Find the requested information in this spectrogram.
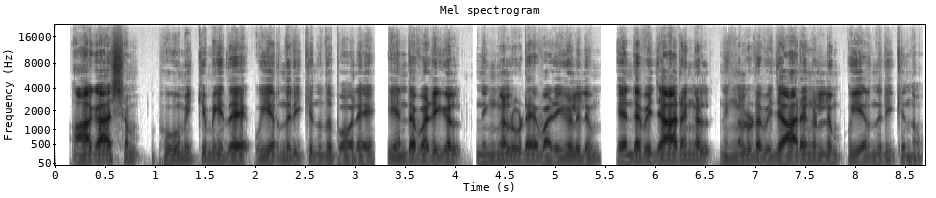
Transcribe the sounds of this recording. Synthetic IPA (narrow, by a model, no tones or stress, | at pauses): aːɡaːɕɐmbʱuːmikʲːumiːðe̞ujɐrnːiɾikʲːunːɐðɨp̬o̞ːle̞ende̞ʋɐɻiɣɐɭniŋːɐɭuɽe̞ʋɐɻiɣɐɭilume̞nde̞ʋit͡ɕaːɾɐŋːɐɭniŋːɐɭuɽe̞ʋit͡ɕaːɾɐŋːɐɭilumujɐrnːiɾikʲːunːu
